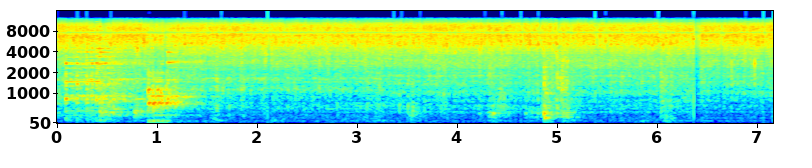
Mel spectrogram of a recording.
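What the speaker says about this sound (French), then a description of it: "je le laisse mijoter pendant quelques minutes" Tilapia cooking in a partly covered pan makes a loud, continuous hiss and crackle of hot oil, close and unbroken, with a few soft knocks of utensils and no speech.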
